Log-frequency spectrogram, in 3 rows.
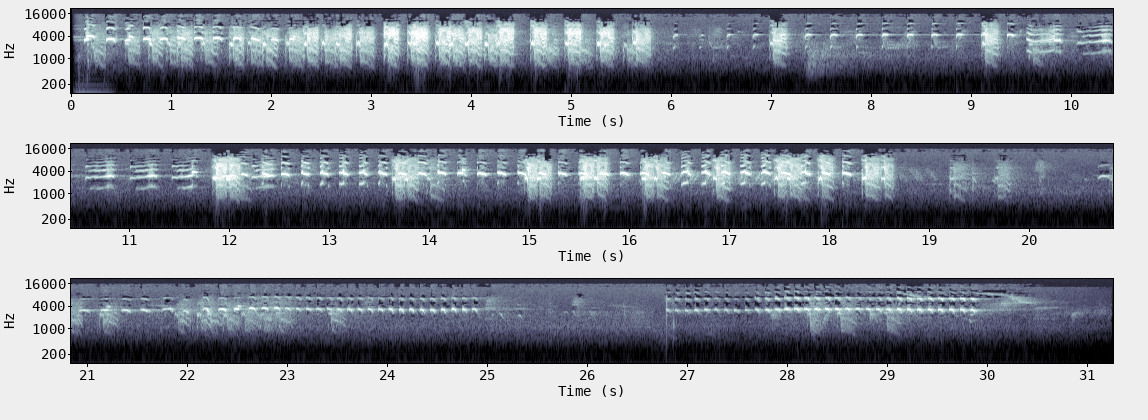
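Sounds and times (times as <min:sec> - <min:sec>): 
collared sparrowhawk calls: 0:00.0 - 0:31.1.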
